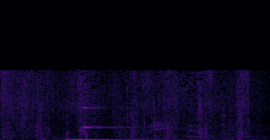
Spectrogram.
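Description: Footsteps thud on dirt ground.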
